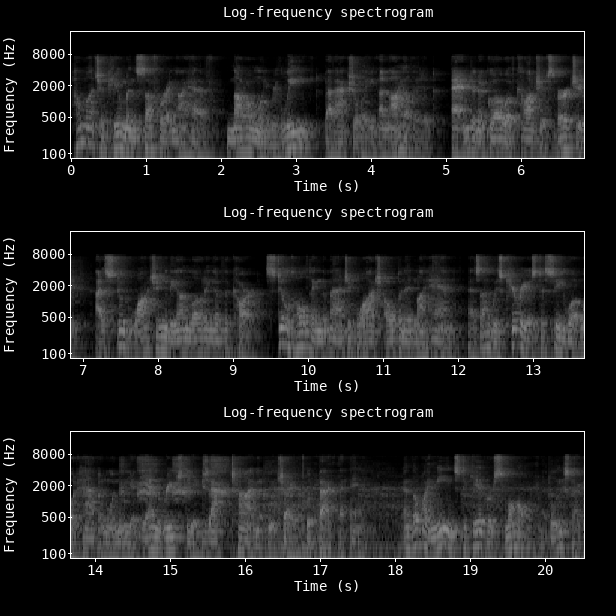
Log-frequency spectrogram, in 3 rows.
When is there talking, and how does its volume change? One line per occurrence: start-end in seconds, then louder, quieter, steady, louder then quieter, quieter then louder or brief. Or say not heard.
0.0-20.4 steady.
